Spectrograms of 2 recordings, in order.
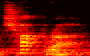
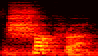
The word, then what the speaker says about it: chakra: up and let's examine the way you are pronouncing a Sanskrit word Chu ra chalk like in Blackboard chakra it this is uh something that I've heard uh in the west people uh in the United States I've heard say chakra um never ever really pronouncing the Sanskrit of the word the Holiness the Divinity of the word correctly it's Shakra the front of the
